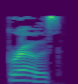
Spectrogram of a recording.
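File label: "grows", British English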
